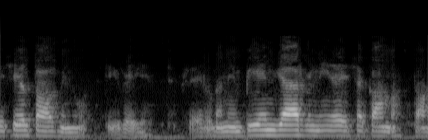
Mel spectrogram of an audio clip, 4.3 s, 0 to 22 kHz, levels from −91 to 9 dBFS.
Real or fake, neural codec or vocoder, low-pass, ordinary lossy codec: fake; codec, 16 kHz, 4 kbps, X-Codec, WavLM features, trained on Multilingual LibriSpeech; none; none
